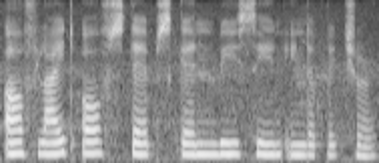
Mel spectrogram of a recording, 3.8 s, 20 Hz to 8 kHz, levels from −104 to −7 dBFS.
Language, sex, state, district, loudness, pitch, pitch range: English, female, Assam, Kamrup Metropolitan, -18 LUFS, 200 Hz, 185-205 Hz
